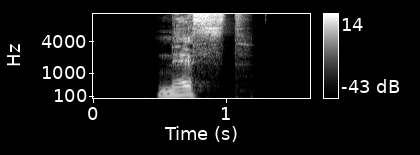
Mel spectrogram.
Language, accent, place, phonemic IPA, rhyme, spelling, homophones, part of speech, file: German, Germany, Berlin, /nɛst/, -ɛst, Nest, nässt, noun, De-Nest.ogg
- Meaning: 1. nest 2. small village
